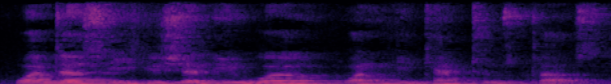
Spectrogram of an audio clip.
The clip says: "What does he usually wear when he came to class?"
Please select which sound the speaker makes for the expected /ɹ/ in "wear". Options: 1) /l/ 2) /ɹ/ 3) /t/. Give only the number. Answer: 1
